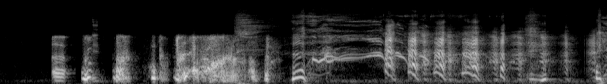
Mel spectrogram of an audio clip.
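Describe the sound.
A voice imitates a hacking cough, as if coughing up a furball: several sharp, rapid bursts build into a raspy gagging heave, followed by strained, wavering vocal noises, loud.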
